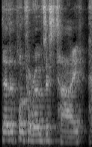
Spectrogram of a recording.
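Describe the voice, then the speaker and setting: A man's voice: a little high, a bit bright. Upbeat male host in a roomy space. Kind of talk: career interview. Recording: roomy echo.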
